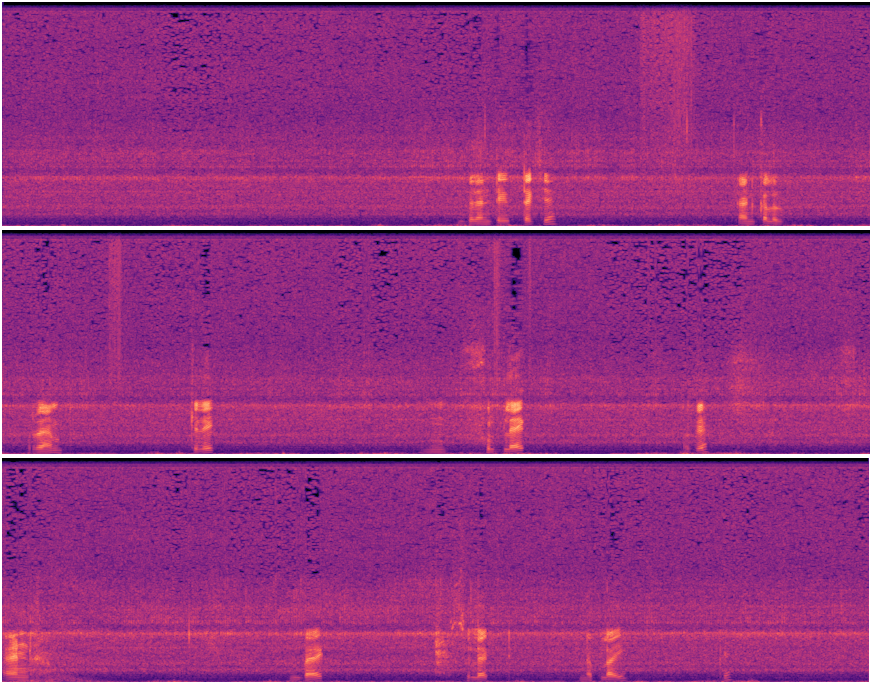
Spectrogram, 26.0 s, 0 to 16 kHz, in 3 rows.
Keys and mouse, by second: 7.4-12.5 drag, 20.2-23.4 drag.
